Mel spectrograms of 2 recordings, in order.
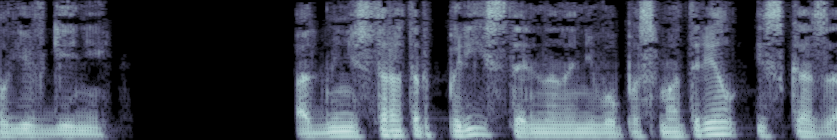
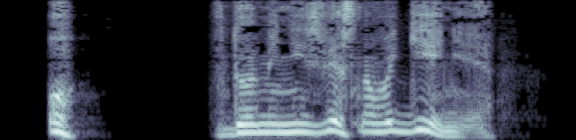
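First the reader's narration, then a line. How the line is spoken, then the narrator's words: Tiger exclaiming. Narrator (Russian): воскликнул тигр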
